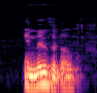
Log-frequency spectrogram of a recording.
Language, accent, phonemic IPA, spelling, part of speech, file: English, Southern England, /ɪˈmuːvəb(ə)l/, immovable, adjective / noun, LL-Q1860 (eng)-immovable.wav
- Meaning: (adjective) 1. Incapable of being physically moved: fixed 2. Steadfast in purpose or intention: unalterable, unyielding 3. Not capable of being affected or moved in feeling: impassive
